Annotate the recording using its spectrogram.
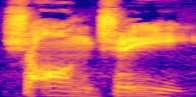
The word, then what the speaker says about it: Shang-Chi: I've been saying it wrong, and until the fucking, uh, you can definitely tell they're very much worried about people pronouncing wrong because yeah, all the new trailers go out of their way to be like Shang Chi in theaters.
